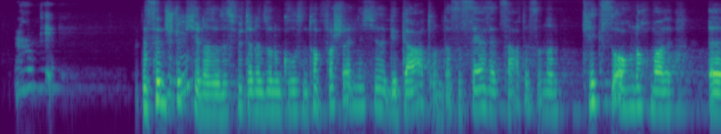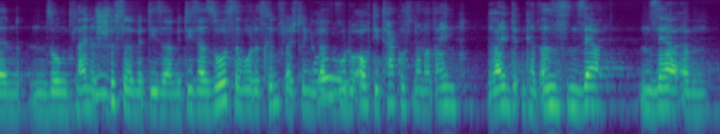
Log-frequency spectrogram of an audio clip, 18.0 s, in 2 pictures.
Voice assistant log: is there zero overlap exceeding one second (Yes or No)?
Yes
